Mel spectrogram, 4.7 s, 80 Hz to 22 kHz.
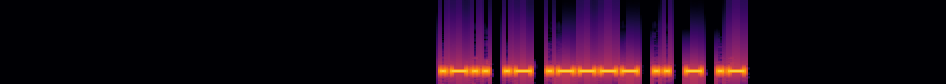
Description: Morse code, heard as a keyed tone, about 46 wpm, 700 Hz. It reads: LA1ITA
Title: DXCC-100 Call Signs - 6 Characters - Repeated 3x - 45wpm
